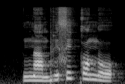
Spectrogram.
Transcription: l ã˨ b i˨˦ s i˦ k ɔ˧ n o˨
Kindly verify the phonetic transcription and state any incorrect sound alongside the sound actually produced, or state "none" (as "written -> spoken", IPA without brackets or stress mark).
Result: l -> n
